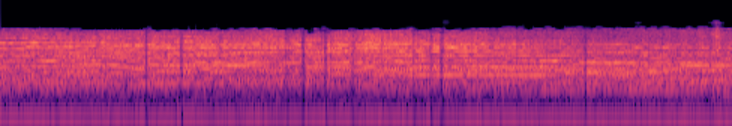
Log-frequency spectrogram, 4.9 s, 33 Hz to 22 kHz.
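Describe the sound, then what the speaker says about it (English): Muffled church bells peal steadily through the whole stretch at Winston Churchill's state funeral in London, January 1965, a continuous dense ringing carried over rooftops with no speech. "Peal of muffled bells rings out over the rooftops."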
